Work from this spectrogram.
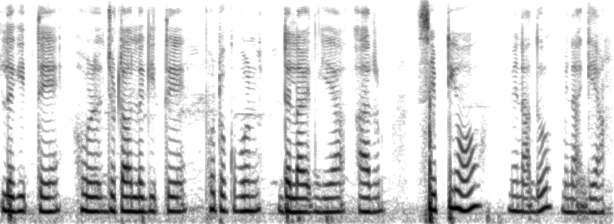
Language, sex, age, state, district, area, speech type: Santali, female, 18-30, Jharkhand, Bokaro, rural, spontaneous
